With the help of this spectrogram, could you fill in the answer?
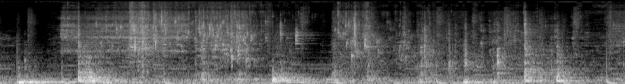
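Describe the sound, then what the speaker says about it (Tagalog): A very dirty frying pan (kawali) scrubbed under running water, with loud continuous splashing and gushing from the tap, occasional scraping surges, and no talking. "Hugasan din natin tong kawali na napakarumi."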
